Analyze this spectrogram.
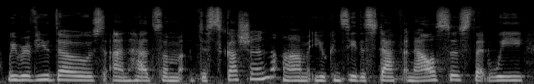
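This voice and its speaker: A woman on city planning staff presenting a memo at a public board meeting, measured and careful, with frequent fillers. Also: fairly low pitch, little pitch movement.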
